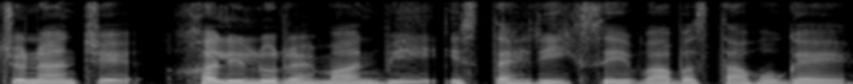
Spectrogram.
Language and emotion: Urdu, neutral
